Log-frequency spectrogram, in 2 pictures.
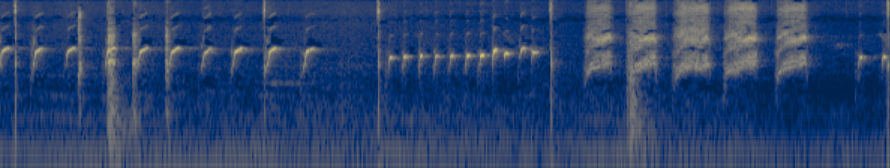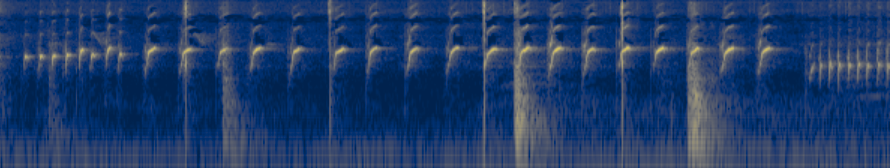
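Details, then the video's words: Greater green leafbird song played to provoke a kept bird: rapid series of sharp, downslurred whistled notes repeated about twice a second, broken by buzzy rattling phrases and a short warbled ending. "HANYA PLAY CUCAK IJO INI UNTUK PANCING EMOSI IJO ANDA"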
